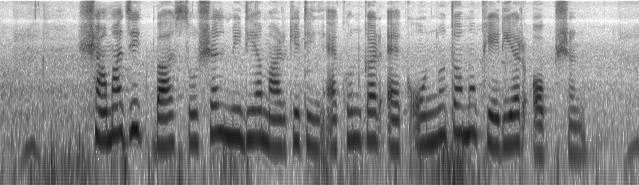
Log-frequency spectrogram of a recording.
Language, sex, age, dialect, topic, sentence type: Bengali, female, 25-30, Standard Colloquial, banking, statement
